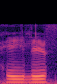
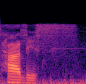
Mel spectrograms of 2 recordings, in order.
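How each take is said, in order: First: The name is said in an American way. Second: The name is said in a Filipino way. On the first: "if I were an American, I would uh, pronounce it as Halis" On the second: "regular Filipinos would pronounce it as Halis"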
